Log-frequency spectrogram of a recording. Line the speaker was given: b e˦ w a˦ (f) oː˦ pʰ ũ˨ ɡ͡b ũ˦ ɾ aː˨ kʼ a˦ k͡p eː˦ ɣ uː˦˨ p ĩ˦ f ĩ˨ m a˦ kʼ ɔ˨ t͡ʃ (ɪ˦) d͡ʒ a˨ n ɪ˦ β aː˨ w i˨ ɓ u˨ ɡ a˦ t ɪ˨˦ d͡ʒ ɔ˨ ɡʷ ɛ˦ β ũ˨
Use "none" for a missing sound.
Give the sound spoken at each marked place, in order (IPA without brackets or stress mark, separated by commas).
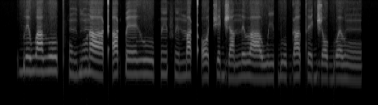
v, ɪ˦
